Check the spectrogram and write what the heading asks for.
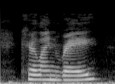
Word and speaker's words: Caroline Rhea: is hilarious, and Caroline, I don't know how to pronounce her last name, Caroline Rhea from yes.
